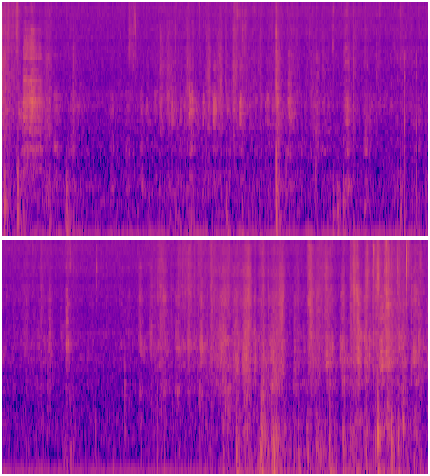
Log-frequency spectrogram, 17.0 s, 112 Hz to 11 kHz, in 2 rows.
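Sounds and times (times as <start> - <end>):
dogs scuffling and thumping: 0.0 - 1.6, 2.5 - 10.1, 11.4 - 17.0.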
